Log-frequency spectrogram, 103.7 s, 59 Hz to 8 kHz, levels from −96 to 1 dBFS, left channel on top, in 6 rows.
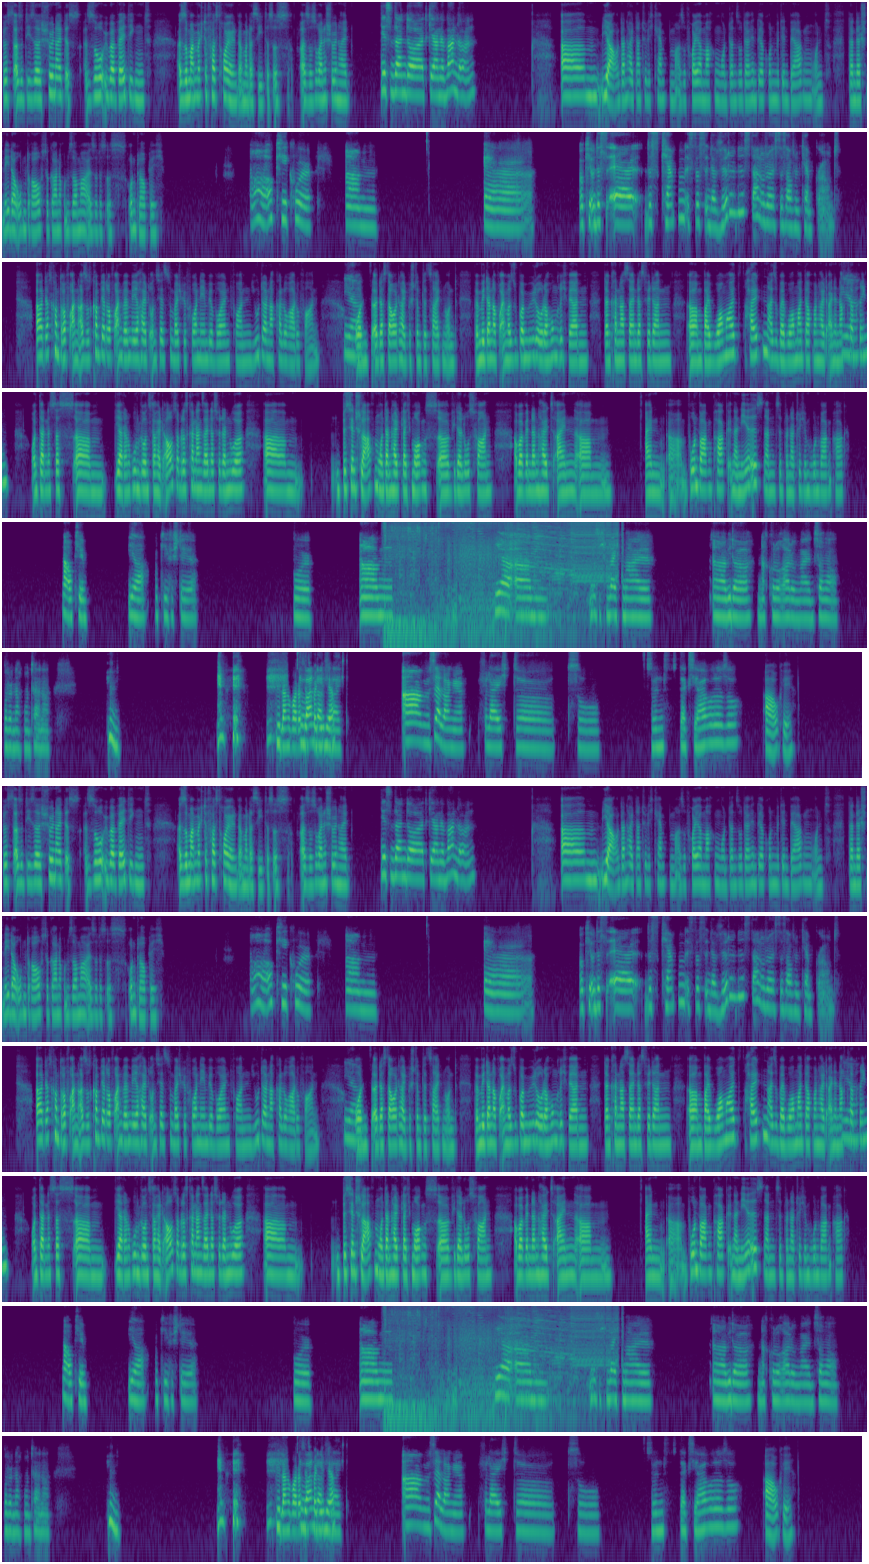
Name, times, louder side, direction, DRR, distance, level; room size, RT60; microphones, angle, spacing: voice 1, 0.0-2.9 3.5-6.9 10.7-16.4 16.9-20.4 34.9-40.9 41.3-43.7 44.1-46.3 46.6-48.0 48.3-52.0 52.5-57.9 58.6-64.1 64.8-68.7 92.0-92.5 92.8-93.2 101.8-102.3, equal, ahead, 1.4 m, -30 dB
voice 2, 7.6-9.5 22.3-23.5 24.2-24.8 26.9-27.9 28.8-34.0 41.4-41.8 51.4-51.7 70.4-70.9 71.7-73.1 75.0-75.4 76.3-77.0 78.7-80.1 80.9-82.2 83.4-85.9 86.5-87.5 88.6-88.9 90.8-91.3 91.8-92.2 92.4-93.3 94.5-95.8 96.1-97.6 97.8-98.5 99.4-99.8 100.1-101.2, left 3 dB, 40° left, 4.1 m, -32 dB
sound 1, 76.8-81.6, left 4 dB, 20° left, 6.7 m, -40 dB
head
